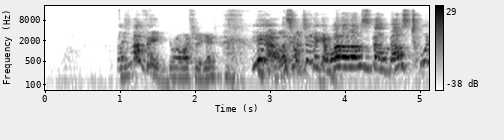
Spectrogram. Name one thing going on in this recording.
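Another young man laughs close by.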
